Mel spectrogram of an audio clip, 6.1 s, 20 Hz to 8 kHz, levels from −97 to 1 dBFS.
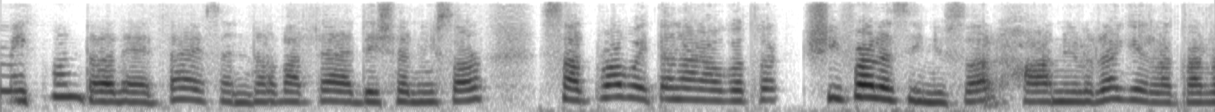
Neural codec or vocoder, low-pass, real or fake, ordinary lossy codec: codec, 16 kHz in and 24 kHz out, 0.4 kbps, LongCat-Audio-Codec, fine tuned four codebook decoder; 7.2 kHz; fake; none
